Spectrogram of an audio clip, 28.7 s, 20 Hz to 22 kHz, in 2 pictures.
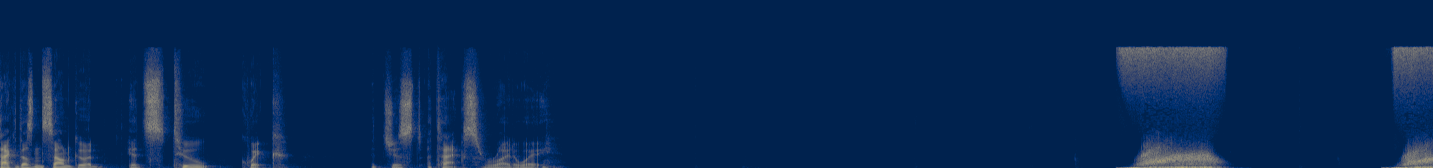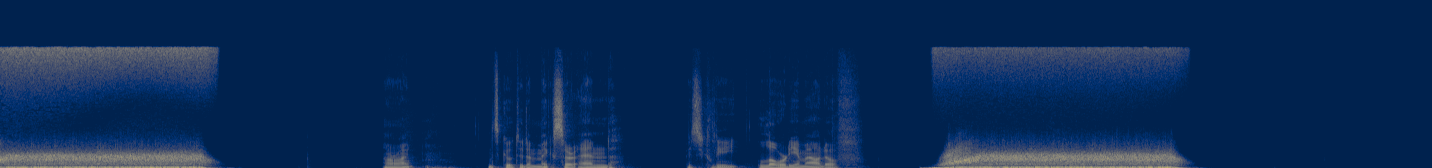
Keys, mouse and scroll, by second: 1.3 click, 2.6 click, 3.9-5.9 drag, 6.0-7.3 drag, 7.9-9.5 drag, 10.8 space, 12.1 space, 12.3-13.4 drag, 13.4 space, 17.4 space, 21.6-23.1 drag, 23.1 space, 27.8 space.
